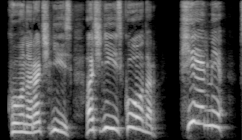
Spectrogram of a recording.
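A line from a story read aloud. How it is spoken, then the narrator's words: Sharp alarmed cry. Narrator (Russian): вскрикнула Селена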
